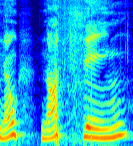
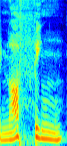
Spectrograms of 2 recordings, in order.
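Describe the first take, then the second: First: The first sound is a heavy, exaggerated TH. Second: The first sound is an F sound. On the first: "assim desse jeito, não, é mais sutil" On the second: "para quem acha que é som de F"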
